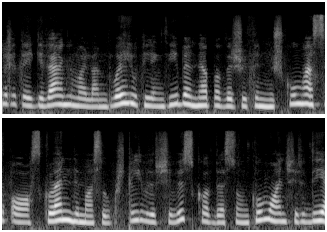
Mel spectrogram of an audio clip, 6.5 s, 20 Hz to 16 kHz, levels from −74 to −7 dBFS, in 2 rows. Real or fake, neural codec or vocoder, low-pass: fake; codec, 16 kHz in and 24 kHz out, 0.8 kbps, FocalCodec, streaming, 65536 codes; 10.8 kHz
